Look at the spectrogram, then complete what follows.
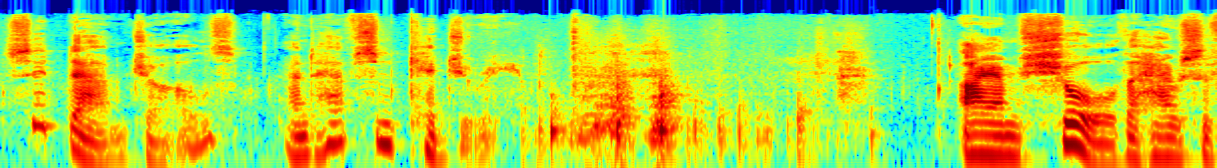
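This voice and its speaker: A husky, blustering British banker. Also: male voice, medium pitch, exaggerated voice. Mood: ingratiating. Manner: blustering, incredulous. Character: wealthy city banker, patronising master, easily astonished. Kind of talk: radio period drama acting.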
